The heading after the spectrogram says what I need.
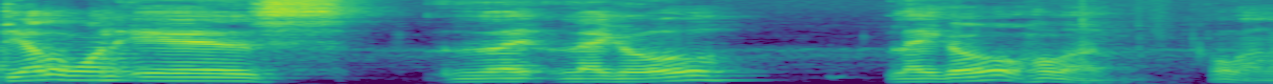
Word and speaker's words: Laguiole: I don't even I you don't even pronounce the G and I'm not even gonna begin to uh pretend like I know how to pronounce it but the other one is the Lego Lego hold on hold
